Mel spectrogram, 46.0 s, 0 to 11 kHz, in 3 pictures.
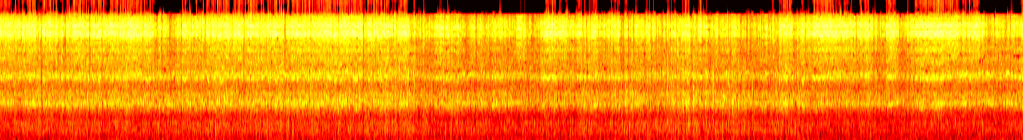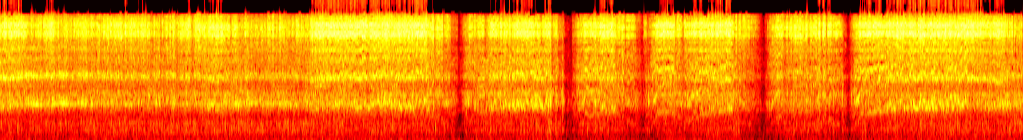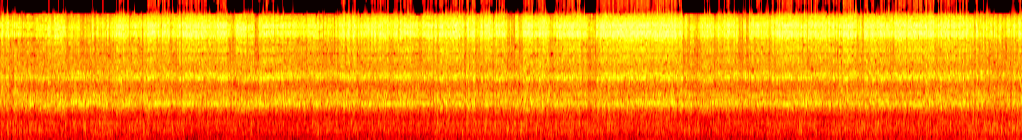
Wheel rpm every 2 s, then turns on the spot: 230, 230, 230, 230, 230, 230, 230, 230, 230, 230, 190, 130, 90, 100, 140, 210, 230, 230, 240, 230, 230, 230, 230.
none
